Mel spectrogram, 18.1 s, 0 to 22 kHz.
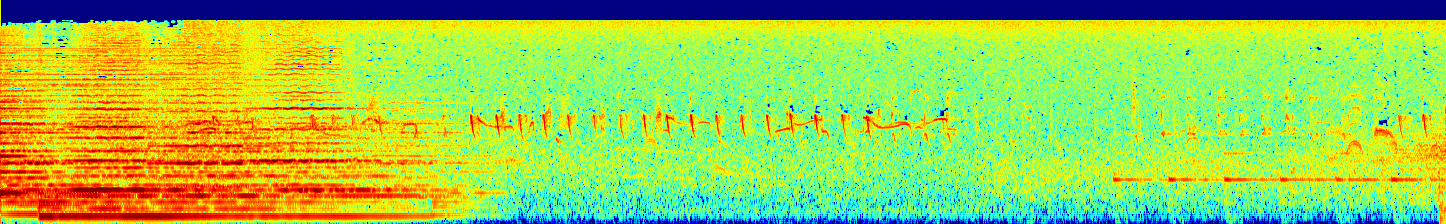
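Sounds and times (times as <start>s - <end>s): background music: 0.0s - 6.4s, 14.0s - 18.0s
steady outdoor hiss: 0.0s - 18.0s
shorebirds chirping and trilling: 4.3s - 12.9s, 13.9s - 18.0s.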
